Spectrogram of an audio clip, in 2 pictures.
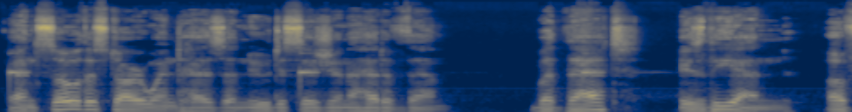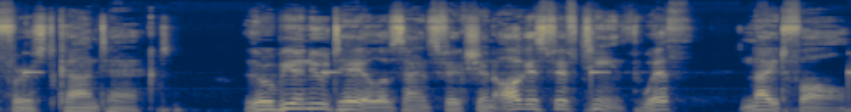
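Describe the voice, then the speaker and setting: A man's voice: lowish voice, a little slow, mellow, a little hiss or hum. A man hosting as announcer, reading scripted radio show narration with old-time broadcast phrasing. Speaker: announcer and host.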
